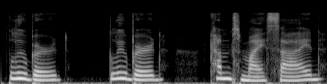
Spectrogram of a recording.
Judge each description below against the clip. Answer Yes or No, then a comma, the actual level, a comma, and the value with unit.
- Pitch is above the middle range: Yes, high, 220 Hz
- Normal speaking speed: Yes, average, 145 wpm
